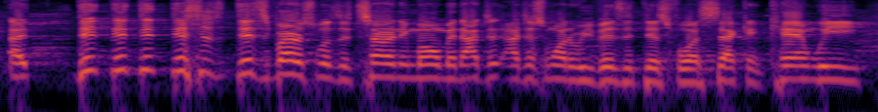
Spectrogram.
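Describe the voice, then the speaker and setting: A man's voice: sits high, fairly even intonation, rapid-fire, a bit bright. An American man casually hosting a hip-hop interview, talking in an emphatic, hyped way and repeating himself for effect. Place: live event before an audience.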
